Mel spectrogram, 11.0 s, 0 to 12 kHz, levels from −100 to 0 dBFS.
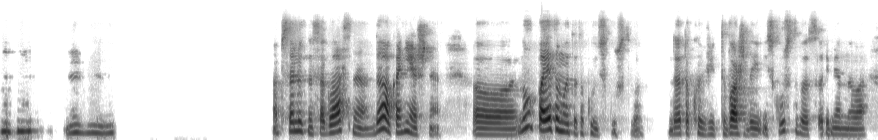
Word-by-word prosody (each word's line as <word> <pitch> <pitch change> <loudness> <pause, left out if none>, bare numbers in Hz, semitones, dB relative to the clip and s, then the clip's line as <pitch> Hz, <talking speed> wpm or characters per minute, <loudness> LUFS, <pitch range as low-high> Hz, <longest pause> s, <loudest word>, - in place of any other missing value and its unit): Мгм, 220 +1 -5 0.3
мгм. 180 -1 -10 2.0
Абсолютно 220 -6 -2
согласна. 170 -5 +1
Да, 260 - +6
конечно. 195 +3 -2 0.4
Э, 140 -1 0
ну, 310 +6 -1
поэтому 255 -2 +8
это 205 - -5
такое 170 -4 -10
искусство. - - -15 0.3
Да, 160 - -3
такой 165 -1 -6
вид 145 0 -14
важный 165 -4 +2
искусства 210 -7 -7
современного, 140 -2 -7
180 Hz, 100 wpm, -23 LUFS, 150-220 Hz, 2.0 s, поэтому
